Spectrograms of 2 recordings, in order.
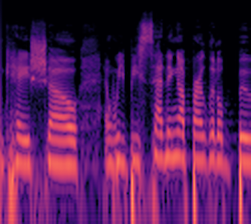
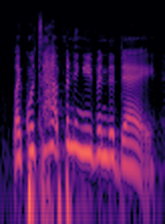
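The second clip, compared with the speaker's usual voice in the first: ordinary talk, nothing marked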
